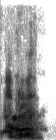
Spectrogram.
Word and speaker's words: Fauda: I think it's Fauda. So I used to say Fauda, and so, I was corrected by an Israeli.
